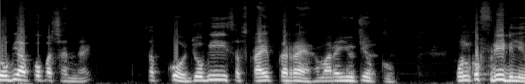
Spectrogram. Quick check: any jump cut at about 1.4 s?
yes; 1 cut; at 1.4 s

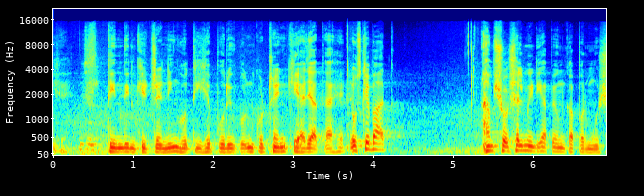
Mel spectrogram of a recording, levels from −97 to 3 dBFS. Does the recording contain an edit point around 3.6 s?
yes; 1 cut; at 3.6 s

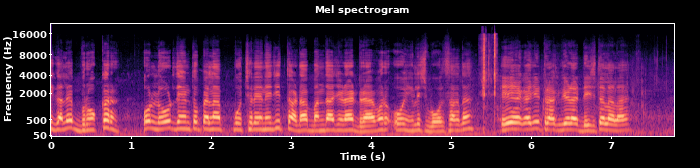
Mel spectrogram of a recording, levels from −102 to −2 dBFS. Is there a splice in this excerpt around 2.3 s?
no; 2 cuts; at 1.0 s, 5.4 s

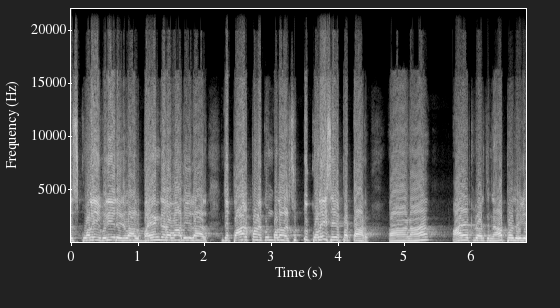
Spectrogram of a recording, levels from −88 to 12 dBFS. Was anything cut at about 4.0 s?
no; 1 cut; at 5.5 s

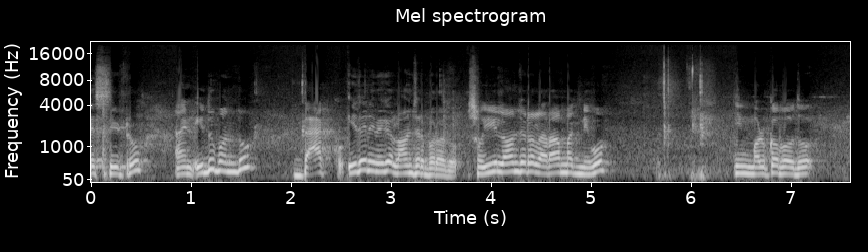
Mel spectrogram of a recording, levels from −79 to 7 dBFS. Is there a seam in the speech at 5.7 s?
no; 0 cuts

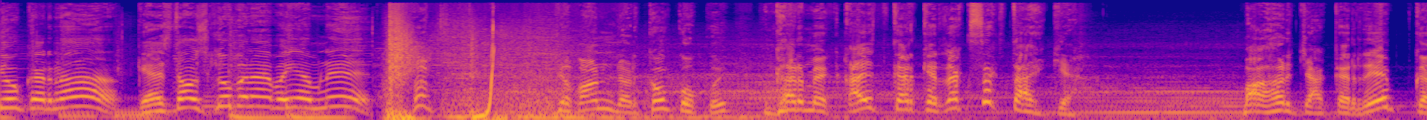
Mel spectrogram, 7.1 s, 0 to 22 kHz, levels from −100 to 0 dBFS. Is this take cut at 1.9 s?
yes; 1 cut; at 1.9 s

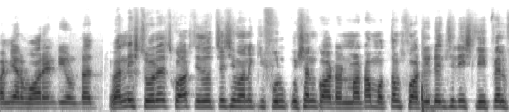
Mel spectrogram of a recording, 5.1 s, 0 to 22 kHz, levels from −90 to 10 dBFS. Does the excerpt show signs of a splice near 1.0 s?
yes; 1 cut; at 1.0 s

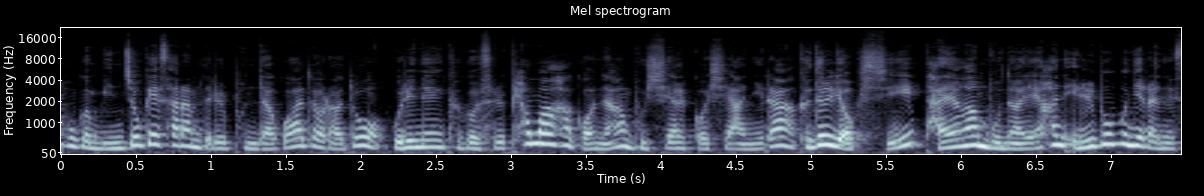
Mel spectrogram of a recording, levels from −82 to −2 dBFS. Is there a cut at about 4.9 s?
yes; 3 cuts; at 2.1 s, 4.9 s, 5.8 s

